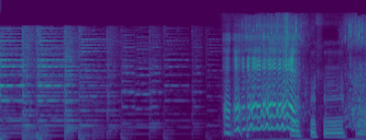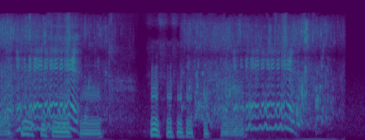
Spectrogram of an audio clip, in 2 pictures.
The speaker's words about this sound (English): Move over. We got goats.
